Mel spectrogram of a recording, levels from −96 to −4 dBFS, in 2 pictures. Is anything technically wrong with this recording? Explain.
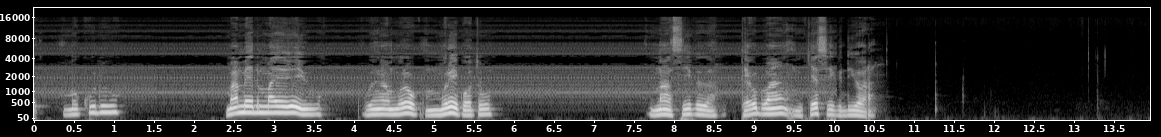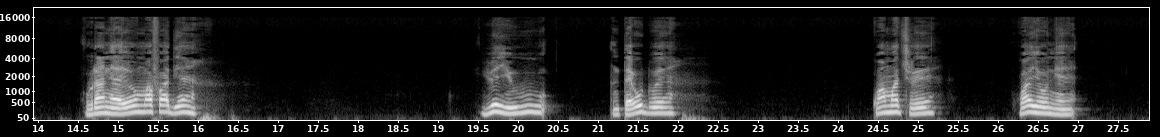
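Yes. From 0.0 to 10.03 s a steady chirping warble sits behind the speech, roughly 30 dB below it. This is timecode bleed: linear timecode from an adjacent track or cable leaks in, its square wave flipping between pitches near 1 and 2 kHz, with a rhythm that points to 23.976 frames-per-second code.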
